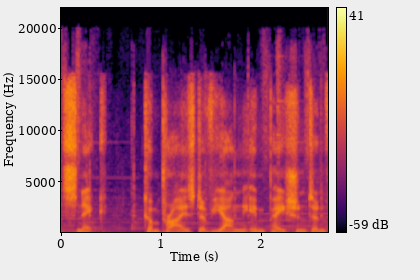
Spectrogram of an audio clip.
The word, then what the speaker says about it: SNCC: This grassroots movement led to the formation of a new vital organization, the student non-violent coordinating committee, or SNCC, pronounced SNIK, comprised of young, impatient, and fiercely dedicated activists like Diane Nash and John Lewis.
